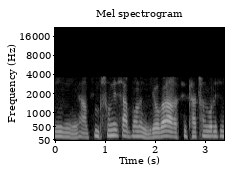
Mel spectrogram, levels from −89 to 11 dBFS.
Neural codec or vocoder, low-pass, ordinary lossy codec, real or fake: codec, 16 kHz, 0.8 kbps, ZipCodec; 3.6 kHz; none; fake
